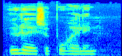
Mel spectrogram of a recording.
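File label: Finnish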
